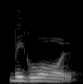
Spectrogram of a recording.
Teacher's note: The lips would be more stretched in g by itself, but in the vicinity of the w sound here, in a phrase like big wall, we notice that g becomes lip rounded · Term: allophonic change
